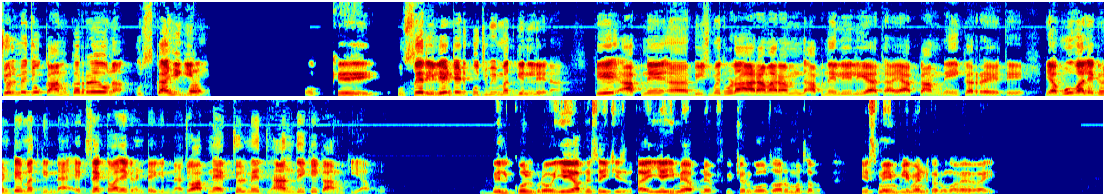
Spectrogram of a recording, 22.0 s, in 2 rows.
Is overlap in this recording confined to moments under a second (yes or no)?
yes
